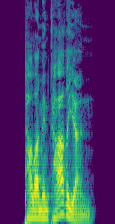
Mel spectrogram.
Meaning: dative plural of Parlamentarier
- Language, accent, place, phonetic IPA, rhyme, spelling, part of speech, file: German, Germany, Berlin, [paʁlamɛnˈtaːʁiɐn], -aːʁiɐn, Parlamentariern, noun, De-Parlamentariern.ogg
